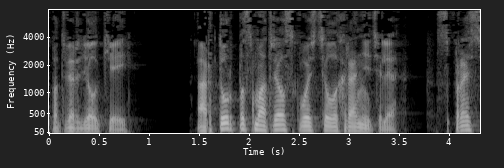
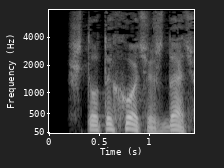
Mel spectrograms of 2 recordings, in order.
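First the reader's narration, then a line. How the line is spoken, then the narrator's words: Tired. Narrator (Russian): устало сказал Артур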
